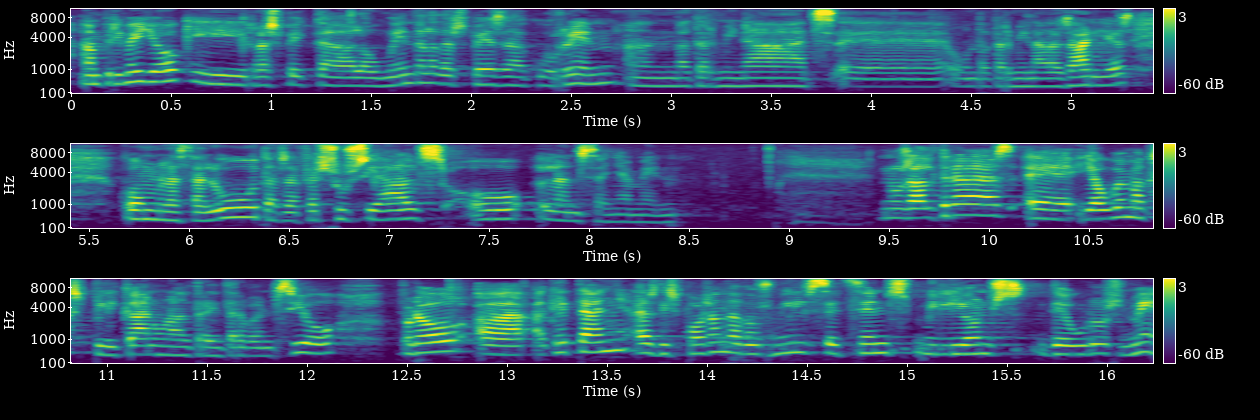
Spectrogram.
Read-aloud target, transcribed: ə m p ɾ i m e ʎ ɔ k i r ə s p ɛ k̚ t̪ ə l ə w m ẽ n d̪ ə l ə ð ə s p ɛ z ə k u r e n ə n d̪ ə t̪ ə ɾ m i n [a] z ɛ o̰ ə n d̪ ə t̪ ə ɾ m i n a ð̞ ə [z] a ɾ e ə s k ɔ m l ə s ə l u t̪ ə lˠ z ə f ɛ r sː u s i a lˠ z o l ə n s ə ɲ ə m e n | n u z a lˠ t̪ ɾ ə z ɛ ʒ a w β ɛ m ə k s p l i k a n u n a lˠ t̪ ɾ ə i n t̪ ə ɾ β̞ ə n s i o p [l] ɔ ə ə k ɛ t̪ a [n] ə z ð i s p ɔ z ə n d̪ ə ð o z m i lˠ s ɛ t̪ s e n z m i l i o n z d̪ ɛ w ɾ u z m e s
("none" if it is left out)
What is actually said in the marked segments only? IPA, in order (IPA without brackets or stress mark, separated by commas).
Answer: a, z, ɾ, ɲ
